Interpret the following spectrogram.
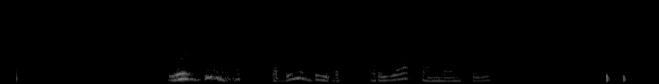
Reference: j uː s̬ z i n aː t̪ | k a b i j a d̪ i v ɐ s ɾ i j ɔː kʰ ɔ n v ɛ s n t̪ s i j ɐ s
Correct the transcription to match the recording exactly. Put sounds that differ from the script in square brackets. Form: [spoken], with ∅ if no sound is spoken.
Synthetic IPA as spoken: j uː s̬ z i n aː t̪ | k a b i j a d̪ i v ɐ s ɾ i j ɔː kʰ ɔ n v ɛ [∅] n t̪ s i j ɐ s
